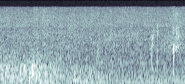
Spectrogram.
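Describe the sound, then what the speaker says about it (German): Thunder from a thunderstorm: a low, steady rumble rolling on without a break for about two seconds, with a soft rain-like hiss above it and no voices. "Das war Gewitter."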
